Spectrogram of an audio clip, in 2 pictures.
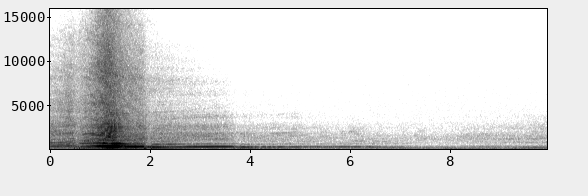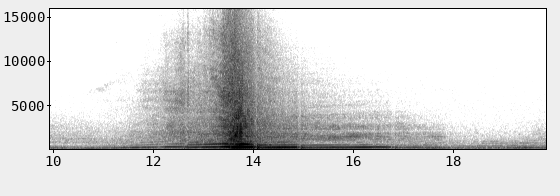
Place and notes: Jacksons Ln, Scarborough, UK - Gold Cup 2020 ...
Gold Cup 2020 ... Classic Superbike practice ... Memorial Out ... dpa 4060s to Zoom H5 clipped to bag ...
11 September, 11:07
